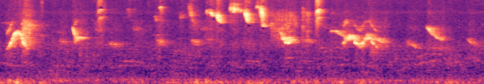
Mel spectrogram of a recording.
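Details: At midday a White-necked thrush sings briefly; varied whistled and slurred notes, some higher and thinner, delivered in an uneven series with light background noise.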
